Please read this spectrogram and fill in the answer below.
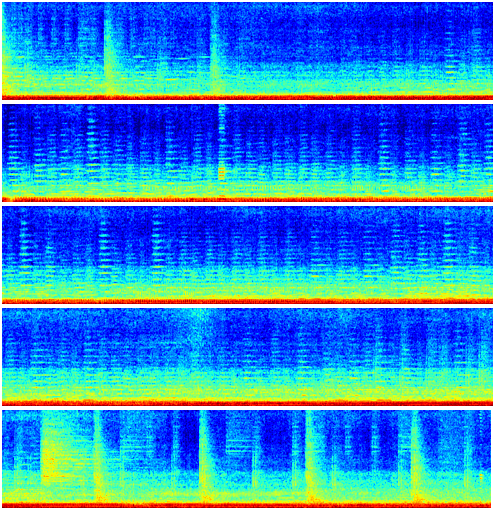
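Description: Background music over the running engine of a motorcycle, whose pitch climbs several times in the second half as it accelerates.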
